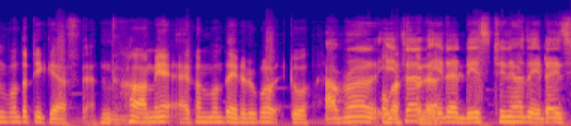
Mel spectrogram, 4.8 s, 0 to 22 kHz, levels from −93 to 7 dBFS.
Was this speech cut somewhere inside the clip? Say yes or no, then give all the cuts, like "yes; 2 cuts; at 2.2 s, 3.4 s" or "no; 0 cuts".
no; 0 cuts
